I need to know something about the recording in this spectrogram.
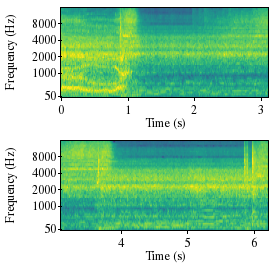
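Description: Death metal recording: the full band plays for about a second, then the drums drop out and distorted electric guitar carries on with little else. The full band comes back in at the very end.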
